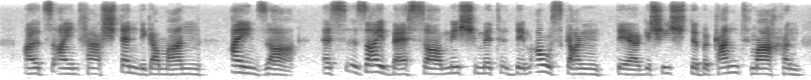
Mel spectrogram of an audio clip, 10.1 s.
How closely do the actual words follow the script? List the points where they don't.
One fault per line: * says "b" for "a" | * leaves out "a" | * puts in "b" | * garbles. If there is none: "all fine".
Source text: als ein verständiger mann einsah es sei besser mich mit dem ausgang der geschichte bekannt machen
all fine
